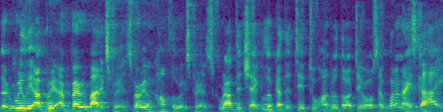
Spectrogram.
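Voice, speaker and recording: A man with a Venezuelan accent at a medium pitch, very fast pace and lively intonation, over noticeable background noise. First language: Spanish. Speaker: stand-up comedian. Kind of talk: stand-up comedy set.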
